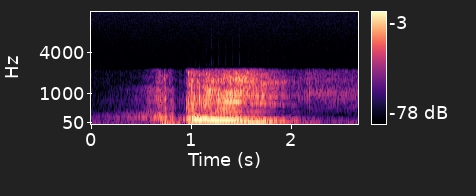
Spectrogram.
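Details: Indoors, Boston Terriers tussle over a ball. A brief low snarl gives way to one deep, roaring growl lasting about a second, rumbling and thick with low tones before fading out.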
